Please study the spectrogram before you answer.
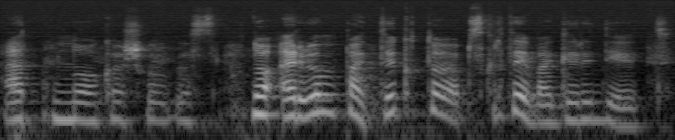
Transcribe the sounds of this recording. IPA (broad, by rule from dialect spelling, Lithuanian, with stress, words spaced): ˈæːtnoː kɐʃˈkoːkʲɛs ˈnʊ ɐr ˈjʊm pɐˈtʲɪktʊ ɐpskrʲɪˈtɐɪ ʋɐ ɡʲɪrʲˈdʲeːtʲ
